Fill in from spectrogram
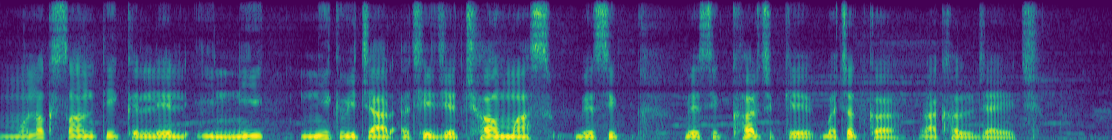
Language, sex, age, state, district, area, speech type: Maithili, male, 18-30, Bihar, Darbhanga, urban, read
